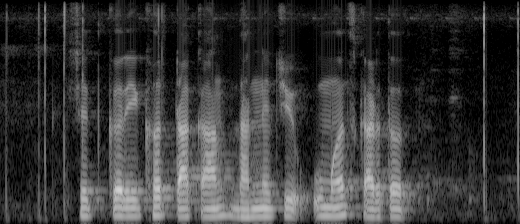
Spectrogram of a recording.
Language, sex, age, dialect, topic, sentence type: Marathi, male, 18-24, Southern Konkan, agriculture, statement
